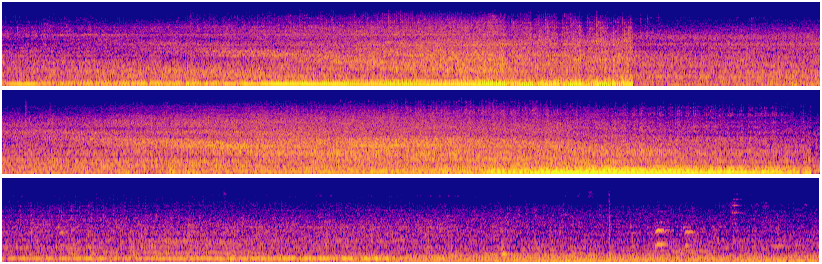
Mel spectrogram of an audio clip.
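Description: Engines of classic cars driving slowly past one after another at low revs, each growing louder as it comes near. The sound changes abruptly twice as one vehicle gives way to the next.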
